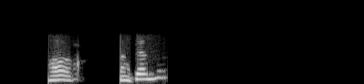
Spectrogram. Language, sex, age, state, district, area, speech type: Santali, male, 45-60, Jharkhand, East Singhbhum, rural, conversation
